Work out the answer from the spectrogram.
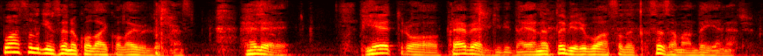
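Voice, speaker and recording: An actor playing a doctor in a radio drama, measured and reassuring. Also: male voice, on the low side, expressive, mellow, a little hiss or hum, natural voice. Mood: calm. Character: calm middle-aged male doctor. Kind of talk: 1960s Turkish radio drama acting. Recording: dull lo-fi archive radio recording.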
